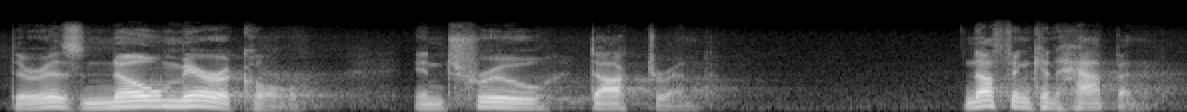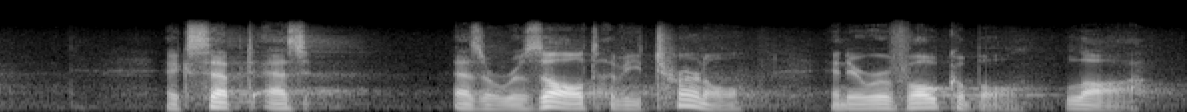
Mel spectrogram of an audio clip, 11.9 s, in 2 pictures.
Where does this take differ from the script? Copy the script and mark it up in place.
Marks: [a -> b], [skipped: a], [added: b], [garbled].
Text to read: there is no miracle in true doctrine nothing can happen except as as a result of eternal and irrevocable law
there is no miracle in true doctrine nothing can happen except as as a result of eternal and irrevocable law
